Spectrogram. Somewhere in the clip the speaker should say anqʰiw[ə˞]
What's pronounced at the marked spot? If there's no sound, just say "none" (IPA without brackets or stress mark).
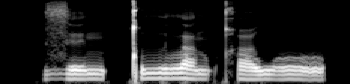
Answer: ɤ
